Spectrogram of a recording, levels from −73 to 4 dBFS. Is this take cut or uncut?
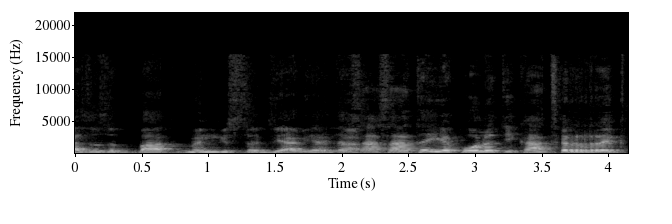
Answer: cut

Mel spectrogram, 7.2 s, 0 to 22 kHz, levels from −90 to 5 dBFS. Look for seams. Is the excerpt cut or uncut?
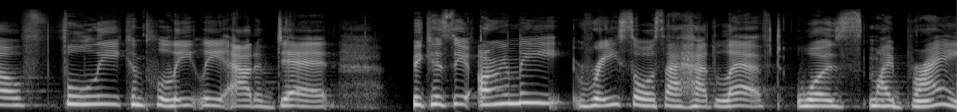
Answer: uncut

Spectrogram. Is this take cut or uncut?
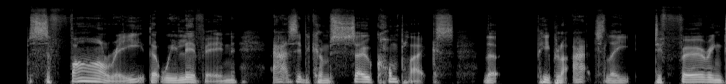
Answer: uncut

